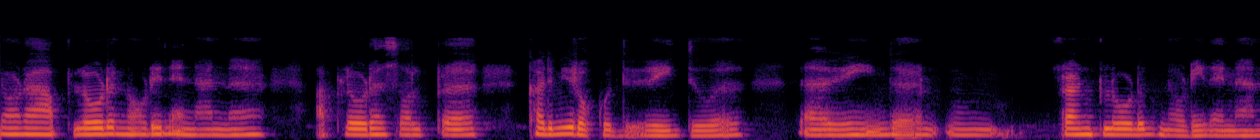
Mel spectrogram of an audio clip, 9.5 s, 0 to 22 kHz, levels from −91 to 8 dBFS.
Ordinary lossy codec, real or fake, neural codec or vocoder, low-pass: none; fake; codec, 16 kHz, 1 kbps, X-Codec, WavLM features, trained on Multilingual LibriSpeech; 7.2 kHz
